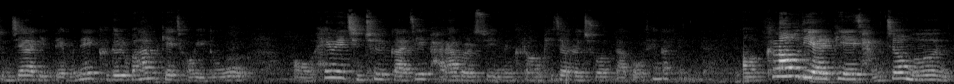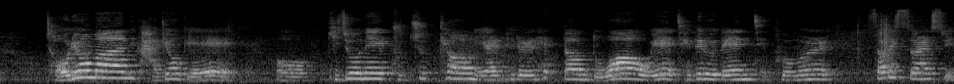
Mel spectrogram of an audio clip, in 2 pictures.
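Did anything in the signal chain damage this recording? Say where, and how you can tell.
Yes. The whole clip sounds dull and gurgly, with grainy, coarsely quantised highs and upper bands that seem to drop in and out. That's likely MP2 compression at the codec stage, and the amount of damage points to a bitrate around 80 kbps.

There's also a short burst of DAB burbling from 5.56 to 5.71 s, a burbling smear lasting about 150 ms. That fits a handful of corrupted frames, roughly eight, where bit errors on the transmission side got past error correction and put short blips of noise into individual sub-bands.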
